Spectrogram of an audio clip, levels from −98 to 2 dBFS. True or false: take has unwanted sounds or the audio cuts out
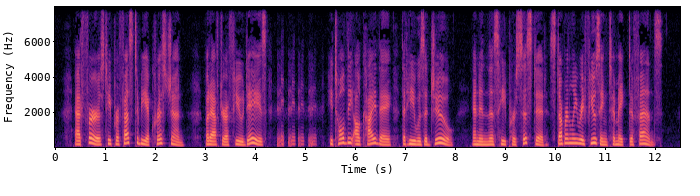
true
